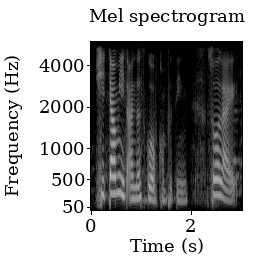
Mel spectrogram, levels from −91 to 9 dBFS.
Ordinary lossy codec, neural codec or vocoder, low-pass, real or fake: none; none; 5.4 kHz; real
